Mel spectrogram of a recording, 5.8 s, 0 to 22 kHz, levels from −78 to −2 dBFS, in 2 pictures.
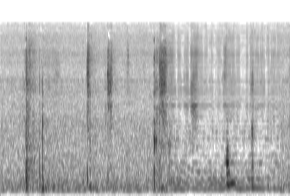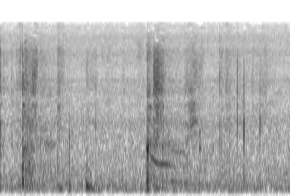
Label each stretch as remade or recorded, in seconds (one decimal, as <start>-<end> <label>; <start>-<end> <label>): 0.0-1.7 recorded; 1.7-2.8 remade; 2.8-5.8 recorded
